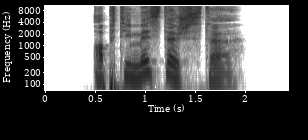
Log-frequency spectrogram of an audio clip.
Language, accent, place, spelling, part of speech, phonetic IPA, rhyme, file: German, Germany, Berlin, optimistischste, adjective, [ˌɔptiˈmɪstɪʃstə], -ɪstɪʃstə, De-optimistischste.ogg
- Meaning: inflection of optimistisch: 1. strong/mixed nominative/accusative feminine singular superlative degree 2. strong nominative/accusative plural superlative degree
